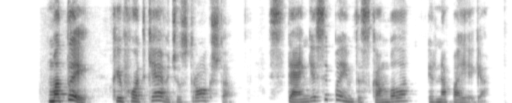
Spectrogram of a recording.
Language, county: Lithuanian, Šiauliai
